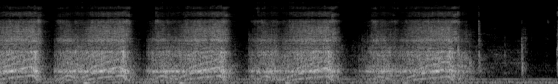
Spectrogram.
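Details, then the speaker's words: Cub Cadet 2146 lawn tractor, 14 hp Linamar single-cylinder, unused for 3 years, frozen choke: the starter labors at about one heavy beat per second, dragging and sagging before quitting; slow cranking from a weak battery. "Our battery's gonna need some help."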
